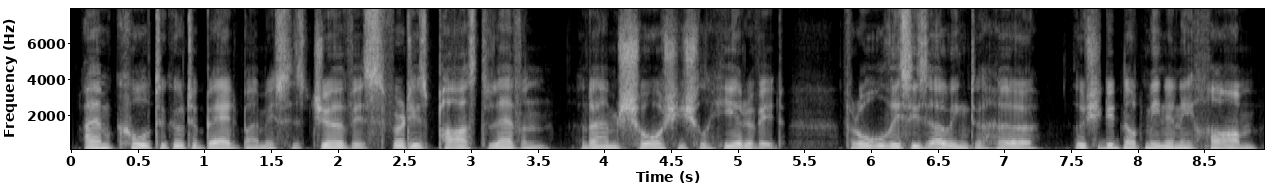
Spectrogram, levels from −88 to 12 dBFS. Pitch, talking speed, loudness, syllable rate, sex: 125 Hz, 255 wpm, -18 LUFS, 5.6 syllables/s, male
